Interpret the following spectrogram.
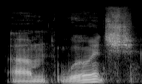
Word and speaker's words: Wunsch: Detective Wunsch, damn, I don't know how to pronounce that shit. What is it, babe? Don't do that to me. It's Wensch.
